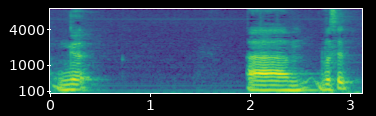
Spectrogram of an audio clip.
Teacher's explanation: Ng, que é uma velar e nasal, Ng. Esse Ng é da palavra thing, coisa.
